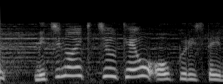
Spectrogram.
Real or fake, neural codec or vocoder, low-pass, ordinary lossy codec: fake; codec, 16 kHz in and 24 kHz out, 1 kbps, XY-Tokenizer; 7.2 kHz; none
